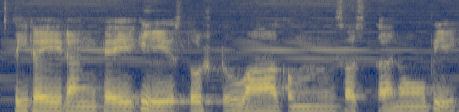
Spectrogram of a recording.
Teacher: അനുസ്വാരത്തിൻ്റെ പരമായിട്ട് സ വരുമ്പോൾ ഗും എന്നുള്ളൊരു ഉച്ചാരണമായിരിക്കും അവിടെ വരിക.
